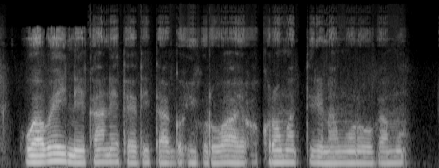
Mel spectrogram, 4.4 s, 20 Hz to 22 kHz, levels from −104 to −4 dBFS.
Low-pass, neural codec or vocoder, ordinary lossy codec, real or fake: 19.8 kHz; none; Opus, 16 kbps; real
